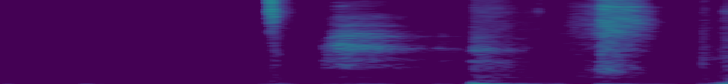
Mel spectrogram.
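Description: A man lets out a breathy sigh about a second in, just after taking a swig of beer, followed by a louder thump.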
